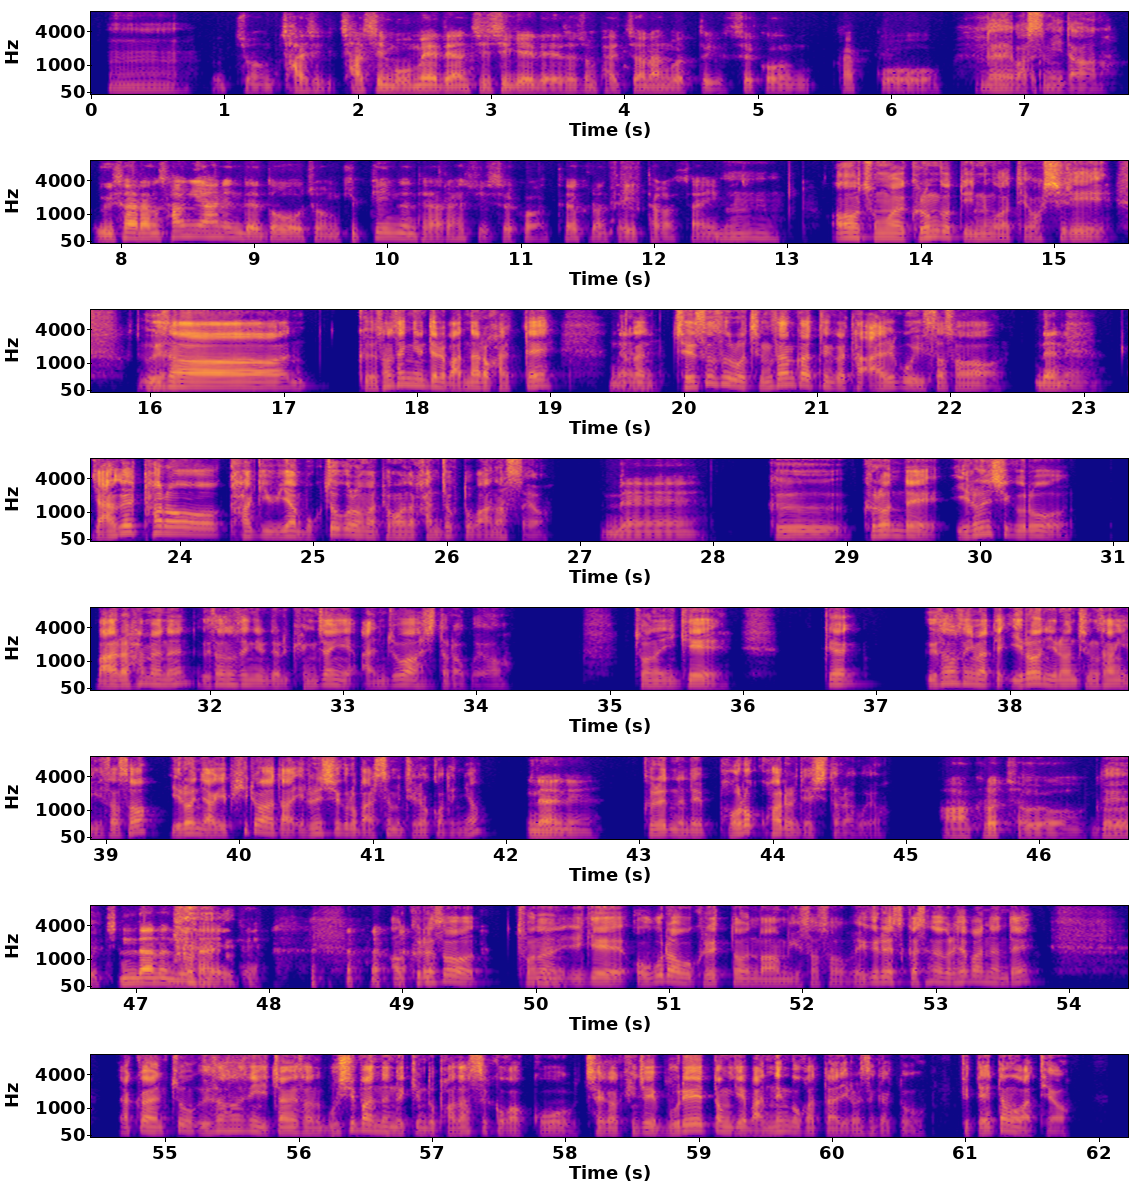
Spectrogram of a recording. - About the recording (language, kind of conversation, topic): Korean, podcast, 회복 중 운동은 어떤 식으로 시작하는 게 좋을까요?
- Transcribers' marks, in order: other background noise; tapping; laugh; laugh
